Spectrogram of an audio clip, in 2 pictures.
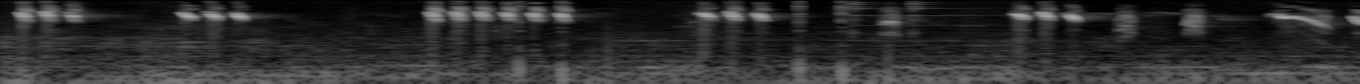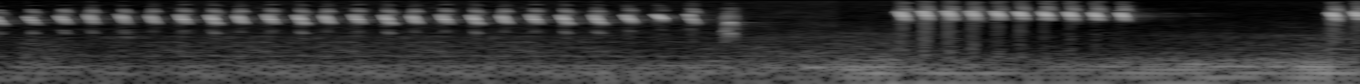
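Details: Velvet-fronted nuthatch, a red-billed bird used for song-training, singing vigorously: short bursts of rapid, very high piercing notes, then a long fast trill of about three seconds, ending in another quick high burst.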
